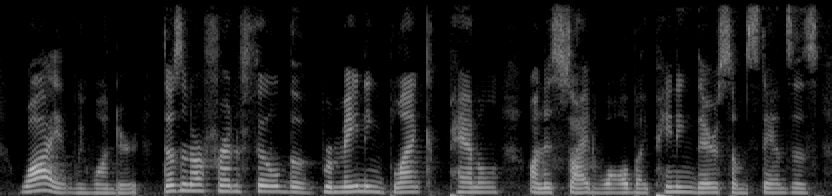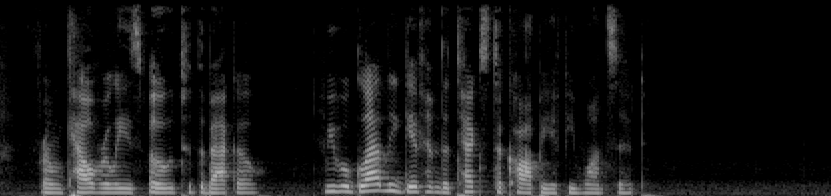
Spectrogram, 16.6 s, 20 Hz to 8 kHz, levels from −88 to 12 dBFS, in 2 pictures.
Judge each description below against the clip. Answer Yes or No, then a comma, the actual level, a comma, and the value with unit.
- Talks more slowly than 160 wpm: Yes, slow, 135 wpm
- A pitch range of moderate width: Yes, average, 3.3 semitones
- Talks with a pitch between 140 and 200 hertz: Yes, medium, 185 Hz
